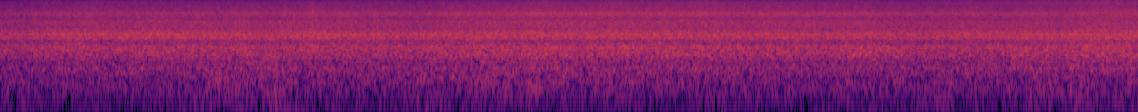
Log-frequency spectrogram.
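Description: Heavy hurricane rain and wind: a steady hiss of downpour on pavement and leaves, with no let-up.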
